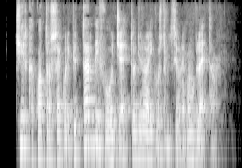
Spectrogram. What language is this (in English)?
Italian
